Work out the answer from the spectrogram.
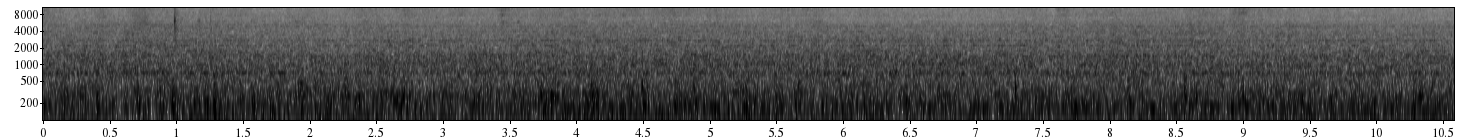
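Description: Passenger train coaches running at speed: a steady rumble of wheels on the track with the rush of air past the open coach.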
